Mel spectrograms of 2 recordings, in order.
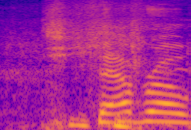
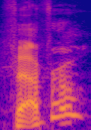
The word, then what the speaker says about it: Favreau: Yeah, Favreau.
